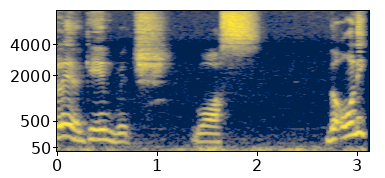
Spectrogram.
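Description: The man's voice is somewhat breathy. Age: 20s. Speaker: podcaster and card game player. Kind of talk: solo monologue. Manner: casual, self-correcting.

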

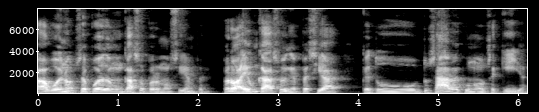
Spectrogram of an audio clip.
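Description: With a bright, sharp tone, a man speaks at a moderate pace and medium pitch, showing ordinary pitch variation. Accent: Dominican. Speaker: podcast co-host. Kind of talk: casual chat.

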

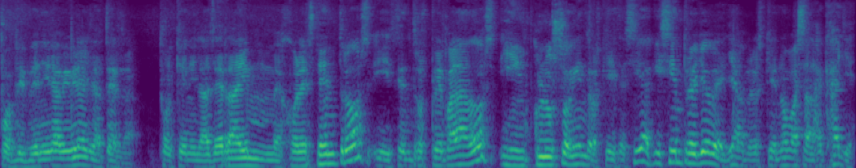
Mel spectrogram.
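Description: At a fairly quick pace with hardly any pauses, a man talks at a medium pitch with ordinary pitch variation. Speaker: podcast host and physiotherapist. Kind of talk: casual interview chat.

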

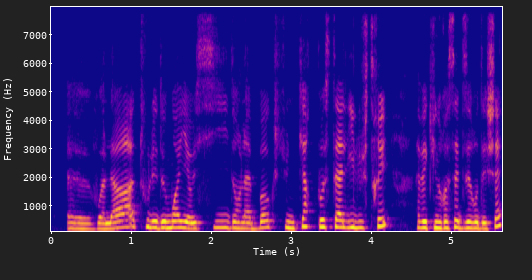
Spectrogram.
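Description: An unremarkable speaking voice from a woman, fairly high in pitch, at a fairly quick pace. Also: fairly even intonation. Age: 20s. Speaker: entrepreneur. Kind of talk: interview.

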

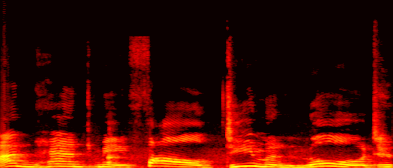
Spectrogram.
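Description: A woman's high-pitched, put-on character voice. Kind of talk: posh. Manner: indignant.

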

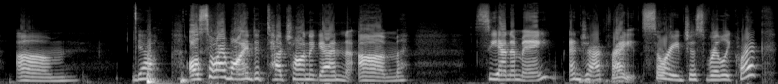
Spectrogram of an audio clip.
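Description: Loud and bright with a sharp tone, a woman speaks at a fairly high pitch with lively intonation on a very clean recording with a silent background. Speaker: podcast co-host. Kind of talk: casual chat.

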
